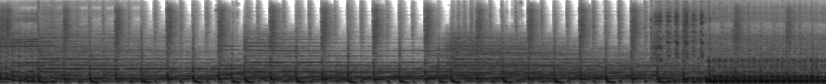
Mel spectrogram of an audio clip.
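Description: A motorcycle engine is started close by: about ten seconds of rhythmic cranking pulses with a whining starter. The engine then catches and settles into a loud, steady idle.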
